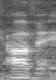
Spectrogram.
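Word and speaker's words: Auvae: So Alve, A-U-V-A-E. A-U-V-A-E. Ave.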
